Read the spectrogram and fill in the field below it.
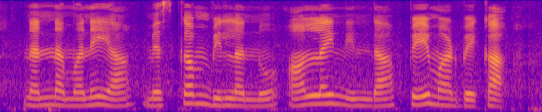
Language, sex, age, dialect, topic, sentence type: Kannada, female, 25-30, Coastal/Dakshin, banking, question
